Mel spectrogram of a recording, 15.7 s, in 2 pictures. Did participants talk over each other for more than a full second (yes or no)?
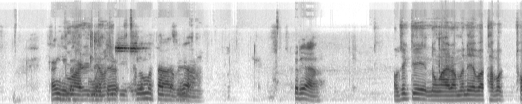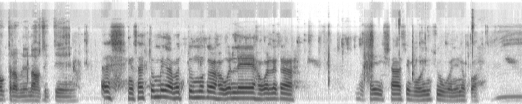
yes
